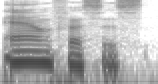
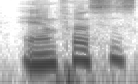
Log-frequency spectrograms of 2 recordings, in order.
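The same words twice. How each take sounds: First: The stress falls on the first syllable. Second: The stress falls on a later syllable. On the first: The speaker calls it right. "The stress is on the first syllable" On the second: The speaker calls it wrong.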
